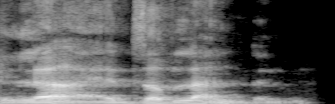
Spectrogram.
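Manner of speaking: slow mock British accent; British accent slipping out. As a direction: draw it out in imitation British. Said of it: "his Southern accent kinda disappeared".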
